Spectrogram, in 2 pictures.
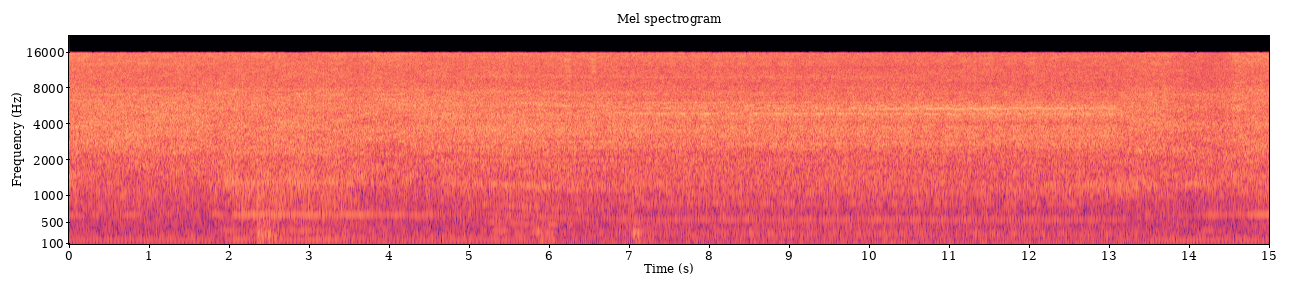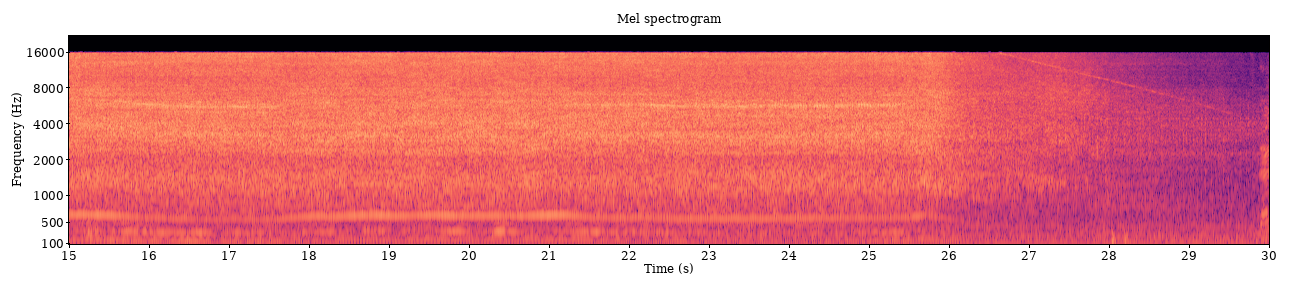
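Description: Electric angle grinder with an abrasive disc sanding thin sheet steel smooth. It runs steadily with a motor whine that wavers a little under load and dips briefly about halfway. It cuts off a few seconds before the end and winds down.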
